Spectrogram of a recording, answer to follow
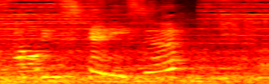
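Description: Steady mechanical rumble inside a Disneyland Submarine Voyage ride submarine. Over it the ride's soundtrack plays a brief voice, then a pitched sound that slides down and back up about a second in.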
